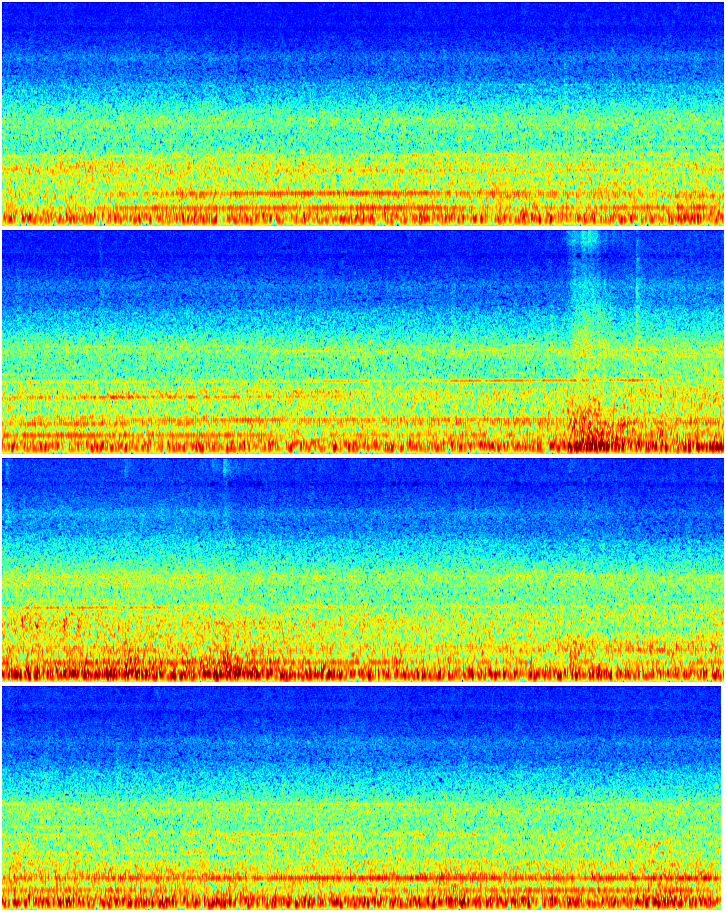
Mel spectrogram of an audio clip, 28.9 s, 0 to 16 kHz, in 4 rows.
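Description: Seibu 2000-series field-chopper-controlled electric train running at a steady speed, heard inside the passenger car: a constant rumble of wheels on rail with a few steady whining tones. About halfway through there is one sharp clatter, and after it the running noise is a little louder.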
